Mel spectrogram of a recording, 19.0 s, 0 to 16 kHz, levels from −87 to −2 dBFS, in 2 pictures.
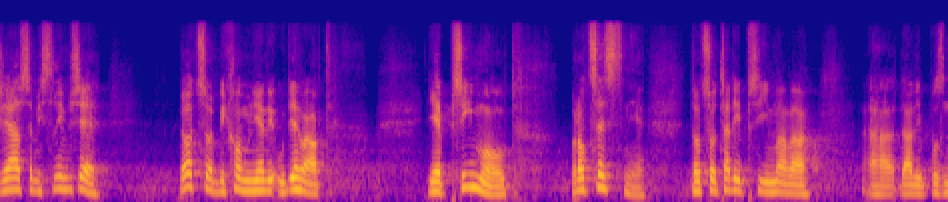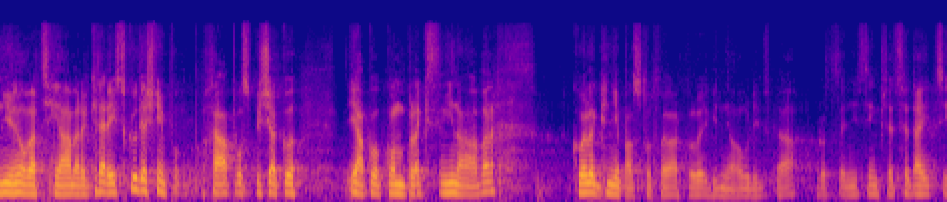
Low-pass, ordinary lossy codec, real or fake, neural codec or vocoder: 10.8 kHz; AAC, 64 kbps; fake; codec, 16 kHz in and 24 kHz out, 0.8 kbps, FocalCodec, streaming, 65536 codes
